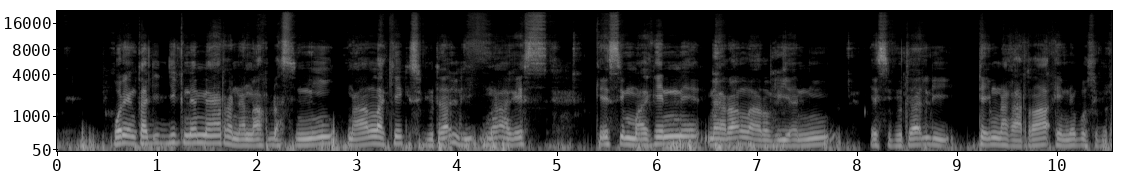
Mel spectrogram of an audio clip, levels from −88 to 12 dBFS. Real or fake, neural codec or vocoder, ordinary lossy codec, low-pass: fake; codec, 44.1 kHz, 7.8 kbps, Pupu-Codec; none; none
